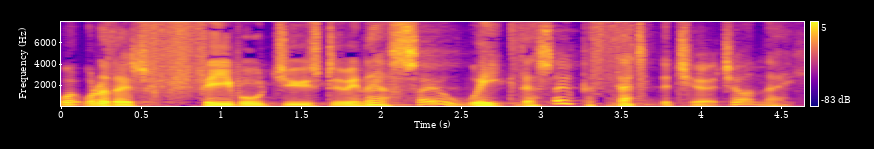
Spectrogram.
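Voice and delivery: scornful, taunting sarcasm with mocking, swooping pitch. Reading the verse aloud as it is meant, in a sarcastic mocking tone. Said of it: "We're supposed to read verses 2 and 3 with this kind of sarcastic tone".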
